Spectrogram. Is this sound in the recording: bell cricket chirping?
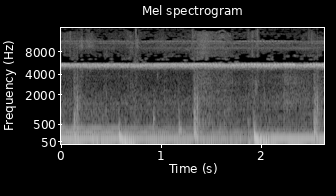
yes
